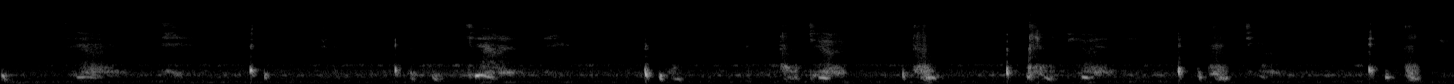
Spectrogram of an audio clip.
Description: Tried my best to make the "Achoo " Sound while having a sneeze attack .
